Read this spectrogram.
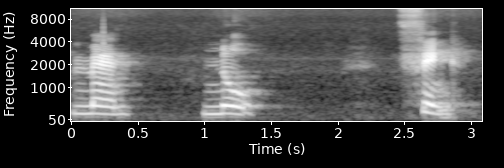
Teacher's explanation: आपको जो माउथ है वो क्लोज हो जाता है टेंपरेरिली और नाक से आवाज निकल रही होती है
